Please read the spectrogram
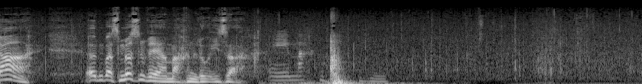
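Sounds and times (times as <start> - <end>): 
speech: 0.0 - 3.9
steady rain on a hard surface in the dark: 0.0 - 6.4.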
